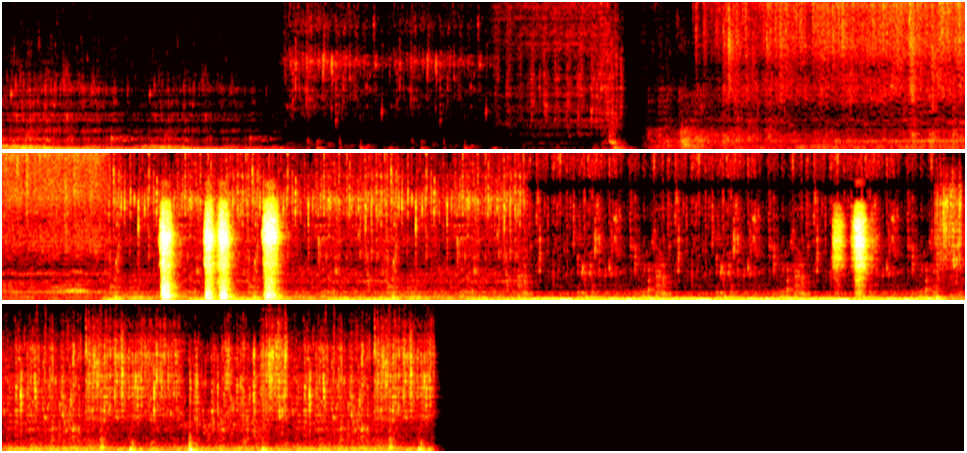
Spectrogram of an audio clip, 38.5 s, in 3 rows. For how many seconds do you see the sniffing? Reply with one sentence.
You can hear the sniffing for 2 seconds altogether.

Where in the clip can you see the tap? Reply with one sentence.
The tap can be heard from 0.0 to 31.5 s.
